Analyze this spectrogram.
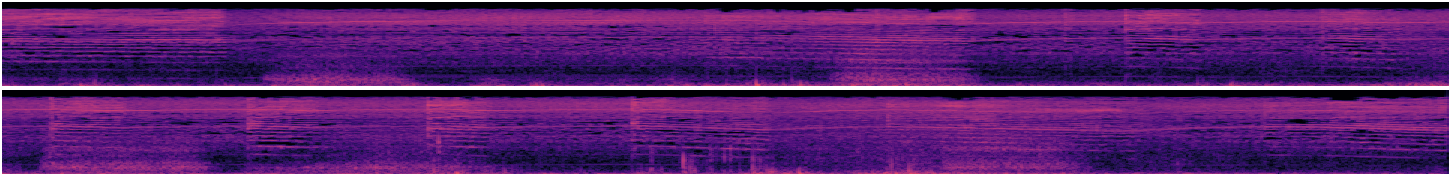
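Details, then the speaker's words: Simulated teeth cleaning in a binaural, soft-spoken ASMR dentist roleplay, working on the front teeth: repeated high whining bursts from a small dental cleaning tool in a quiet room. "We're going to start with the cleaning. Okay, so please stay still. This won't hurt, so don't worry. Good. I'm going to remove all the dirt that are between your teeth."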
